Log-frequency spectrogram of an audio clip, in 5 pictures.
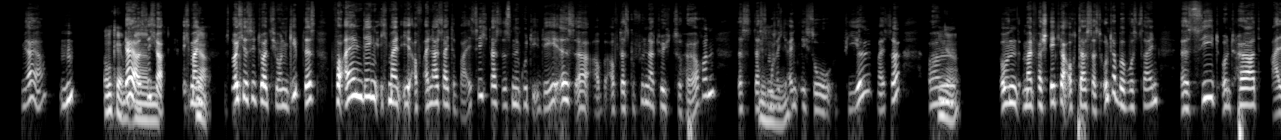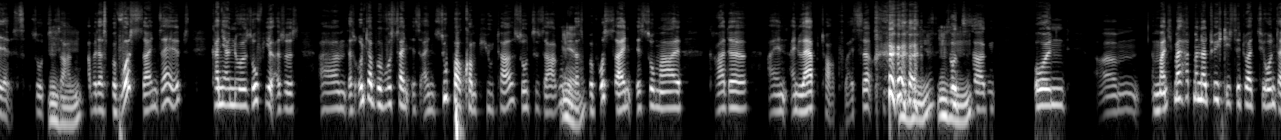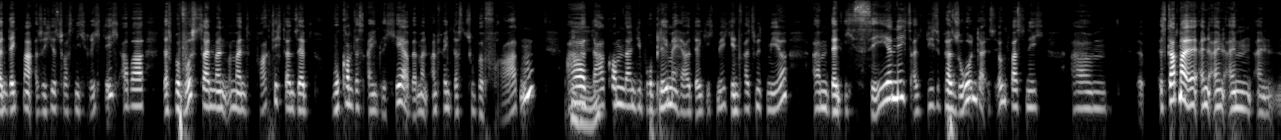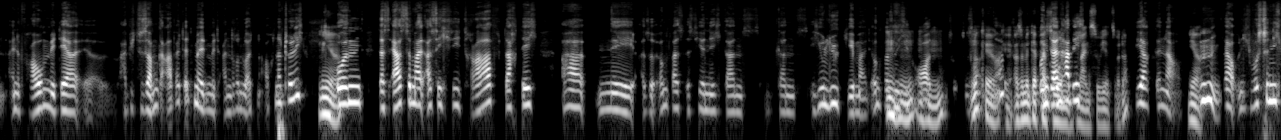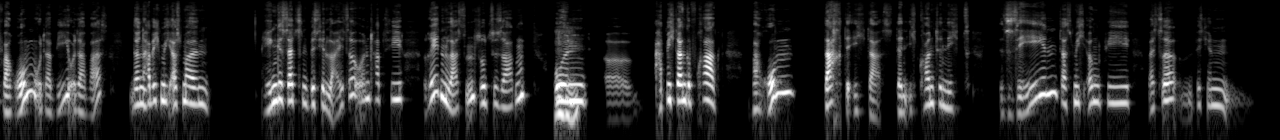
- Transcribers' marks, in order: tapping; laugh
- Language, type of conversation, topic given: German, podcast, Was hilft dir, dein Bauchgefühl besser zu verstehen?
